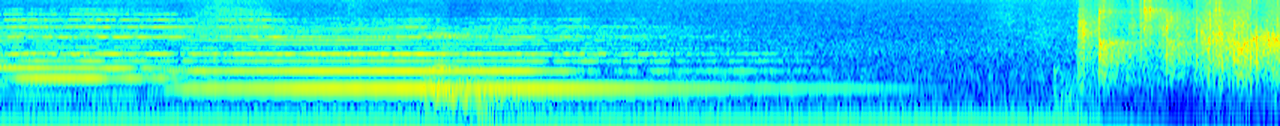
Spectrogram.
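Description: A boy plays a sustained melody on a violin in an echoing hall.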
